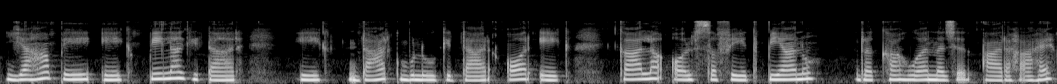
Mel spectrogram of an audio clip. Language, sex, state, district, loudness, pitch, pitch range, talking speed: Hindi, female, Jharkhand, Palamu, -12 LUFS, 215 Hz, 205-230 Hz, 120 wpm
